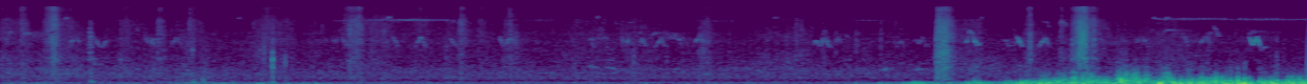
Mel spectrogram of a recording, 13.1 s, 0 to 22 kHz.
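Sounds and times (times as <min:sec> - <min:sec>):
bird chirps: 0:03.2 - 0:07.3.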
